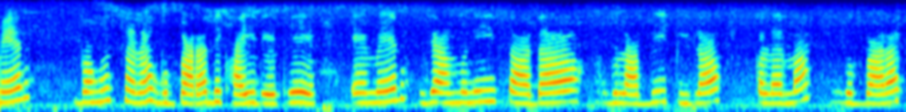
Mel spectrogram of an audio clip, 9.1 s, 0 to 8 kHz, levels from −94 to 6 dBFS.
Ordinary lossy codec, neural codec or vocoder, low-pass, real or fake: none; none; none; real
